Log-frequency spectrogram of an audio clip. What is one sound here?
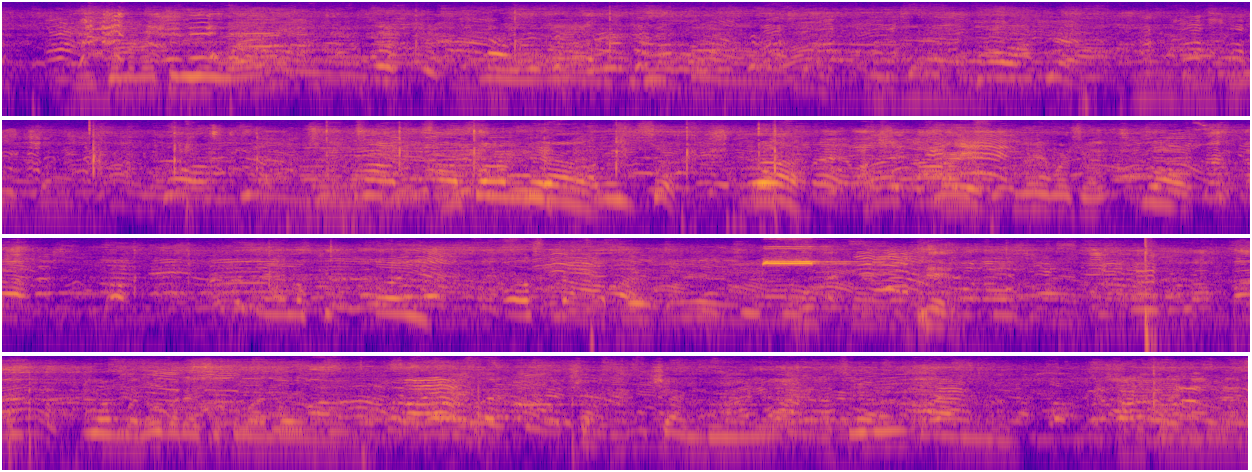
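A crowd of young people chatters and calls out outdoors close by.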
